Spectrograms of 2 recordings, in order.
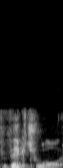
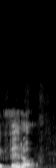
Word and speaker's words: victual: And I said, no, it's pronounced correctly vittle. And we went back to the Oxford English Dictionary, and sure enough, it's pronounced vittle. It comes from an old French word via the Latin, and it was pronounced vittle.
